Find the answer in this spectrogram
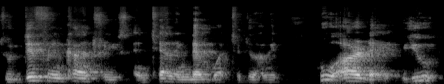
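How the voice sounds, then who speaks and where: A man arguing his opinion in a casual discussion, deliberately and with rhetorical questions. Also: medium pitch, animated, a bit bright. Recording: echoey room.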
